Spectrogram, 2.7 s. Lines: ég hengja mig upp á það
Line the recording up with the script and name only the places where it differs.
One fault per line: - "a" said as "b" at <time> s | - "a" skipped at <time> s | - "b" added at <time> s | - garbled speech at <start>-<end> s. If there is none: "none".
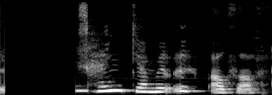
none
